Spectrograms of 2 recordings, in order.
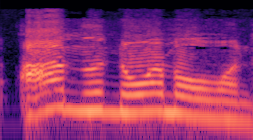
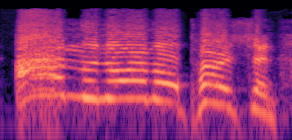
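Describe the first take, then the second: First: Said in the usual way. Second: Insistent angry shout. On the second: Real, not acted. Host insisting to listeners he is normal, angry shout.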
